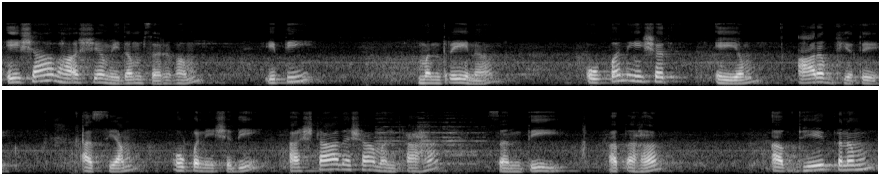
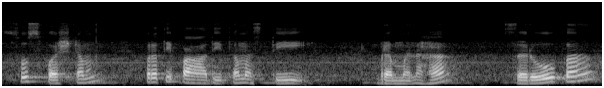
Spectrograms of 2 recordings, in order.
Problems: none marked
